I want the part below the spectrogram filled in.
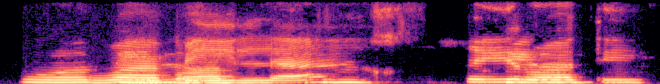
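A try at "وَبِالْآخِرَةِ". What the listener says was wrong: ہاں رو بھی باریک کریں گے نا، ورشہ. وبیلا خیرتی.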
